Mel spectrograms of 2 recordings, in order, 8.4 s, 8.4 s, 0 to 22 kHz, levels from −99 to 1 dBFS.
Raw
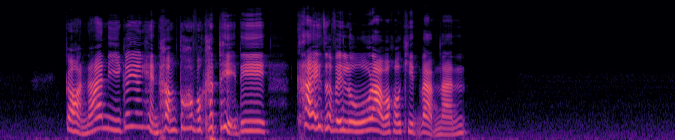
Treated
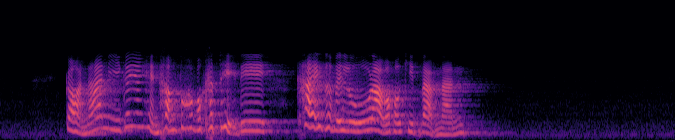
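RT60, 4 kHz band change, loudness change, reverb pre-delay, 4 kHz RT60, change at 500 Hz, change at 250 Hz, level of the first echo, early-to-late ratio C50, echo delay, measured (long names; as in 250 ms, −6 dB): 1.1 s, −15.0 dB, −4.5 dB, 6 ms, 0.70 s, −3.5 dB, −2.0 dB, −19.5 dB, 13.0 dB, 64 ms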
